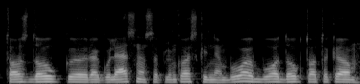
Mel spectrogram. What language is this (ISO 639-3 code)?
lit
